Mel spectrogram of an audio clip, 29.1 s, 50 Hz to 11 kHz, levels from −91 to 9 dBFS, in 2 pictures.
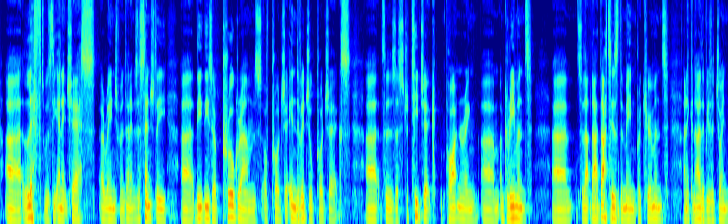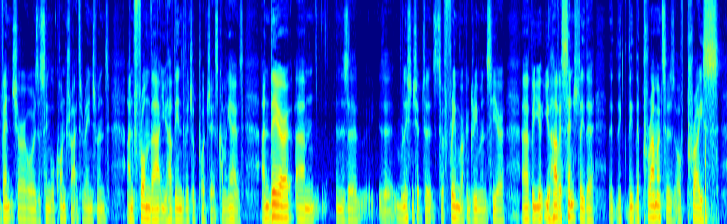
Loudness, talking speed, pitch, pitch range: -28 LUFS, 180 wpm, 115 Hz, 110-120 Hz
